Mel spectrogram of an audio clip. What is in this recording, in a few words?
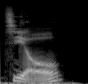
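"jiu3", Chinese, female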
